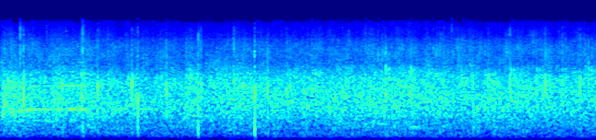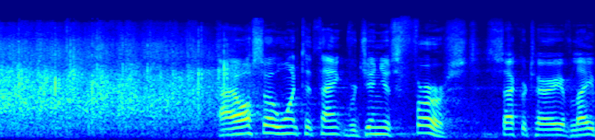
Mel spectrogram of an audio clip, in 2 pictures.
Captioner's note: applause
